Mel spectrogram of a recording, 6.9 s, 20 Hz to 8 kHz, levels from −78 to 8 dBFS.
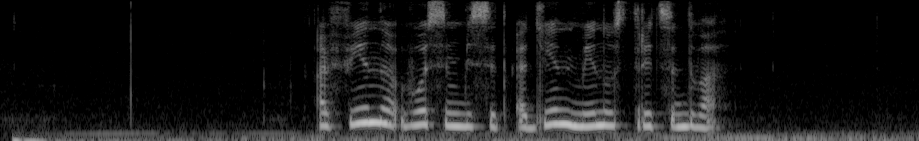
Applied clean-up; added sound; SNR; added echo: none; none; none; none.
